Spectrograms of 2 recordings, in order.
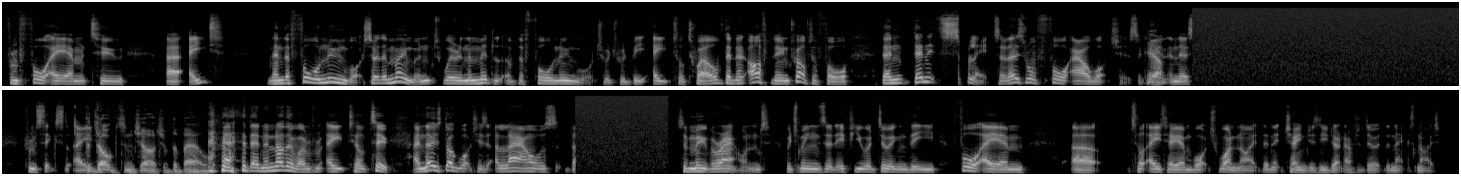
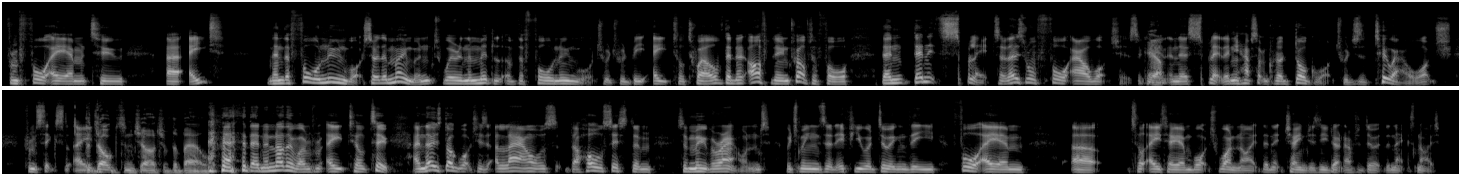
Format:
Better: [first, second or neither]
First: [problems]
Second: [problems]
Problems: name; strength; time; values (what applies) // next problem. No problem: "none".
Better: second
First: audio cutting out; filled with static; at 12 s for 2.5 s and at 20 s for 1 s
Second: none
